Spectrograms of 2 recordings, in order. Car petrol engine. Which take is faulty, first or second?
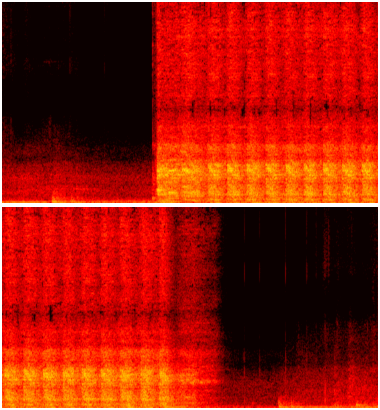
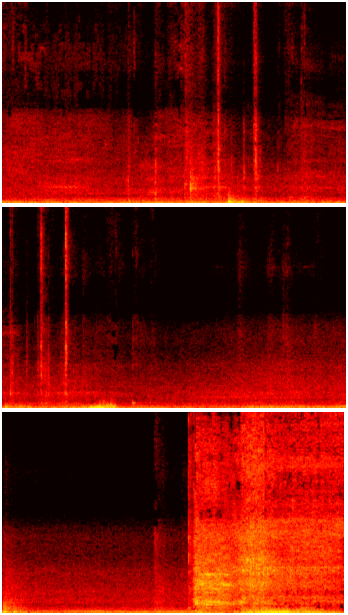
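first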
